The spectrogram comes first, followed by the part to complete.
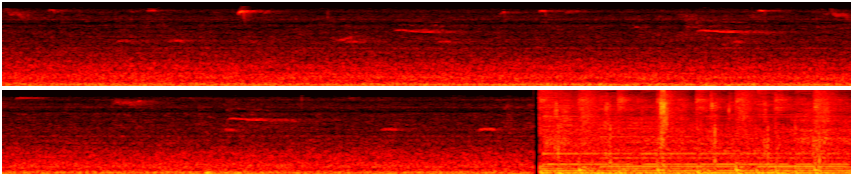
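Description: Outdoor ambience: a steady low rumble with faint small-bird chirps scattered through it. About ten seconds in, music with a beat cuts in suddenly and is louder than the ambience.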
